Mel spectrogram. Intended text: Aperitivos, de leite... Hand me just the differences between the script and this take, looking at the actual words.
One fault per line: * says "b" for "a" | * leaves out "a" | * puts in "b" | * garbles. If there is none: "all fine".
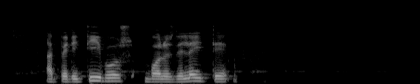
* puts in "bolos"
